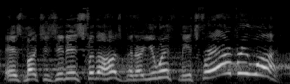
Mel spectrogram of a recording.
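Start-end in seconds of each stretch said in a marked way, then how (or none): 1.9-2.8 high, loud ringing climax; preacher crying out to the congregation, high and loud; preaching cry. Real, not acted. Shouted to the whole room.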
